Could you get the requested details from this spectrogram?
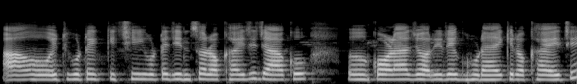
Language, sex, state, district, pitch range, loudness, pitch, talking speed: Odia, female, Odisha, Nuapada, 225-240 Hz, -17 LUFS, 230 Hz, 135 wpm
